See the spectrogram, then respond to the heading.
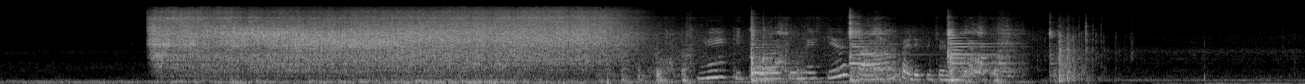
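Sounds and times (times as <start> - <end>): spice paste sizzling in hot oil: 1.5 - 9.4.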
